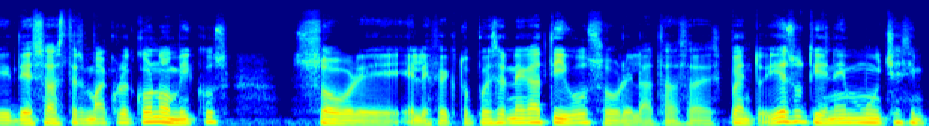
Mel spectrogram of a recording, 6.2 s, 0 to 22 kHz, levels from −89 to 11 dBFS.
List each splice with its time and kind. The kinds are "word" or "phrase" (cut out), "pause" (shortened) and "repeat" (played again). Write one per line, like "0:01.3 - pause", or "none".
none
